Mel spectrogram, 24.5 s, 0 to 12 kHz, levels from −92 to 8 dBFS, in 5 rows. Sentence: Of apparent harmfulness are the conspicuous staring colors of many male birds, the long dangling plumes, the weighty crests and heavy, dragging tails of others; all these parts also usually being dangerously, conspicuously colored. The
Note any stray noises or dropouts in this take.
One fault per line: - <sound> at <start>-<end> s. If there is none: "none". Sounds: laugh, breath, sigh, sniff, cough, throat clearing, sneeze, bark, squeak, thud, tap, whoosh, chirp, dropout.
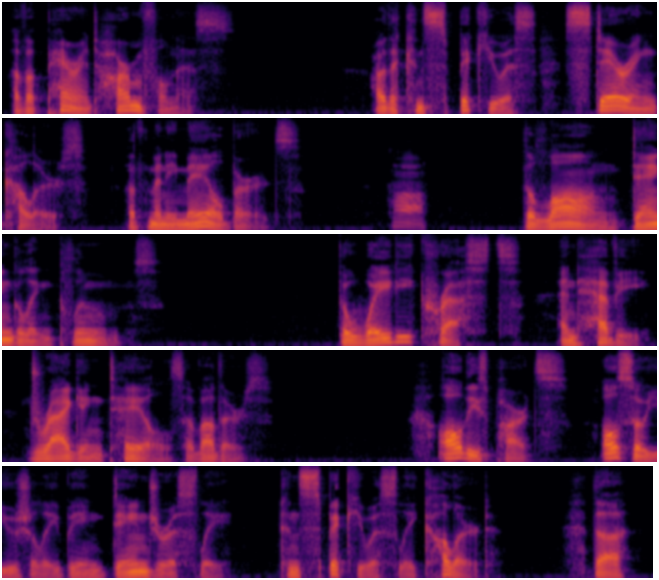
- cough at 7.8-8.1 s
